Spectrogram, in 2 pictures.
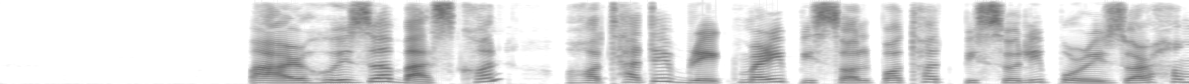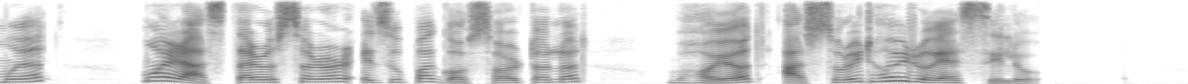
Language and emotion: Assamese, surprised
